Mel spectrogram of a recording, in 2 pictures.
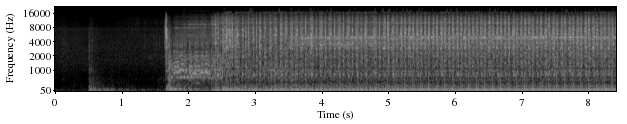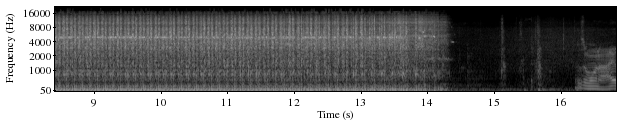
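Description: A 1959 Ford F-600 straight truck with a Y-block engine cranks and catches, then idles loudly and roughly up close for about twelve seconds before cutting out, with a voice heard briefly around it.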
